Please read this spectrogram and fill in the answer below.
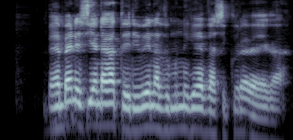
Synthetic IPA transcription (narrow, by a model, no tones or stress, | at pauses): mbɛːmbɛnesiɛndaɣateɾiwenaðumuneɣɛðasikoɾɛwɛɣa̰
